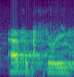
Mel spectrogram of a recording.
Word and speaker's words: apothecary: Once you know, you want to stress on the second syllable.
